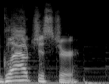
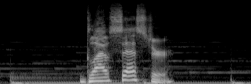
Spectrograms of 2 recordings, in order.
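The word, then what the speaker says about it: Gloucester: taught him that one GL Glouchester Lester glester glaucoma what did you just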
